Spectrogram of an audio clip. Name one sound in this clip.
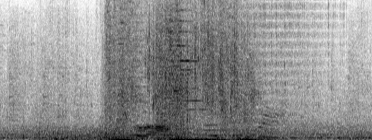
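A sword swings and slashes with a loud whoosh.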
